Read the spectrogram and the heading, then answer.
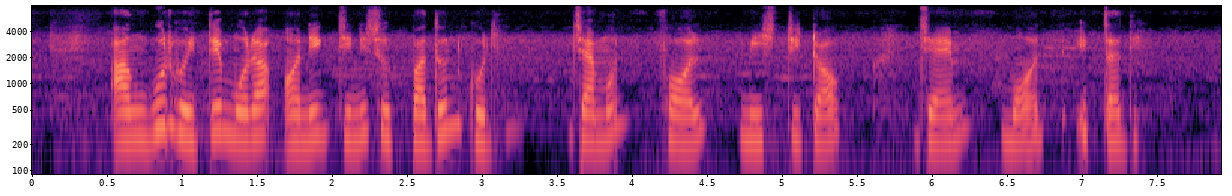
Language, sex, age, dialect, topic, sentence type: Bengali, female, 18-24, Western, agriculture, statement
